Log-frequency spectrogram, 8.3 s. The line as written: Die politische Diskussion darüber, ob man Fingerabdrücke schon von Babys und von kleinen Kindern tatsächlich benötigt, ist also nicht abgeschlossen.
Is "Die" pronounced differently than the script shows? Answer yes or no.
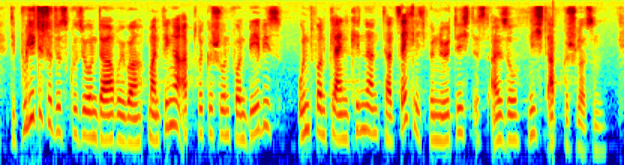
no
